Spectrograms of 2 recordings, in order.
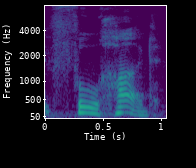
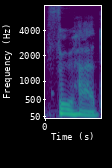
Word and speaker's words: Fuhad: it here I thought I think it would be fuud no they're fuad fuhad fuhad fuhad and how what do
